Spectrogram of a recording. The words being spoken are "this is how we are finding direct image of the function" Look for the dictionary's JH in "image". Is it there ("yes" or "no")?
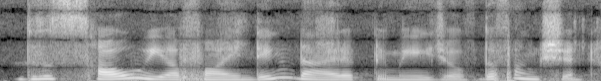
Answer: yes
